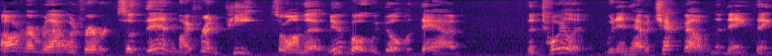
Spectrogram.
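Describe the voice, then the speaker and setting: A man with an Alaskan accent talks at a moderate pace. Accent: Alaskan American. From Alaska (Homer). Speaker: commercial fishing captain. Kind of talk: casual interview storytelling.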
